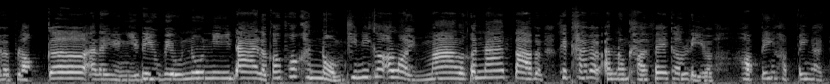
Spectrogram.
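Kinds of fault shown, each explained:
AAC compression: The speech is dull and smeared throughout, with a warbling, fizzy texture on sustained sounds and sibilants. This is likely low-bitrate AAC-LC coding, consistent with around 32 kbps, where high bands are cut and spectral gaps or substitute noise appear.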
